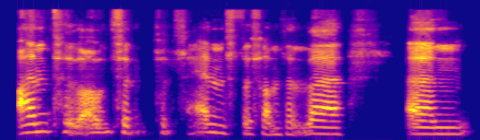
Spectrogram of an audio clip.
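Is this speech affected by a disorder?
Yes: tongue cancer, near-total glossectomy; stage 4 tongue cancer, near-total tongue removal, 5 millimeters left, temporary tracheostomy, immunotherapy around surgery.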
